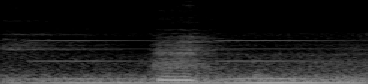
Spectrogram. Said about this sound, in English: So, back in the cosy car. Get the heater on again.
